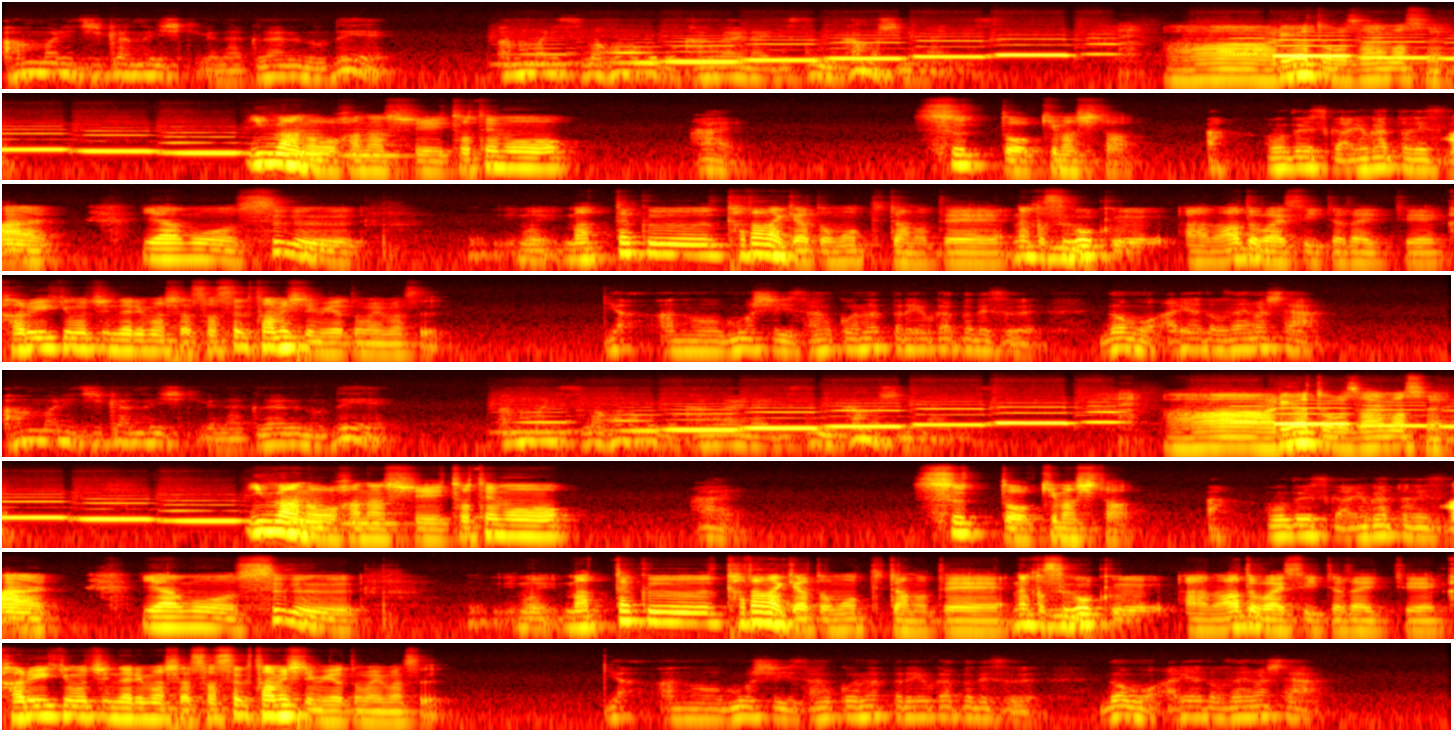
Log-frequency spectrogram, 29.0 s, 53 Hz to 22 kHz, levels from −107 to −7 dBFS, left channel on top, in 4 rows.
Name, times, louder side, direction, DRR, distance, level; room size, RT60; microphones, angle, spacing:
voice 1, 0.0-2.0 2.5-5.0 10.7-11.0 13.3-14.6 19.7-20.0 24.8-28.4, left 1 dB, 30° left, 1.4 m, -42 dB
Wind instrument woodwind instrument, 2.5-5.6 6.1-9.3, right 1 dB, 10° right, 0.5 m, -29 dB
voice 2, 5.4-7.3 7.8-7.9 8.5-10.1 11.8-12.9 14.5-16.6 16.9-24.0, right 4 dB, 40° right, 1.1 m, -31 dB
12.0 x 4.6 x 6.0 m
head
